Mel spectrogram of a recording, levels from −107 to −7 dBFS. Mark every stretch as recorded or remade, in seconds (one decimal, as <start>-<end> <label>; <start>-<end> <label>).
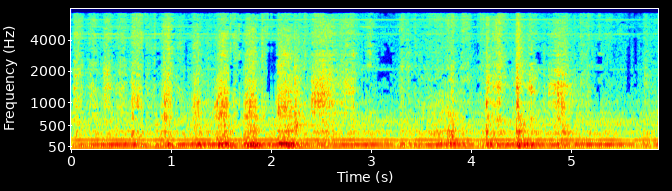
0.0-5.9 recorded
